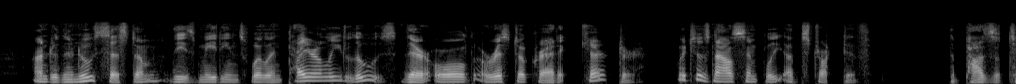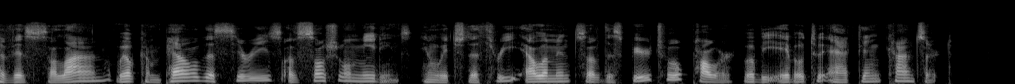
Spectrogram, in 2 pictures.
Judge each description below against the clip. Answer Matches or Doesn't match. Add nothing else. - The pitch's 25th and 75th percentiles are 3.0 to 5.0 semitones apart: Doesn't match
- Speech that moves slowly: Matches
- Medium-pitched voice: Doesn't match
